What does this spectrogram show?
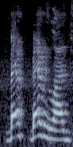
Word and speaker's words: Maryland: Maryland, Illinois, Virginia, and Washington. It's pronounced Maryland, by the way.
